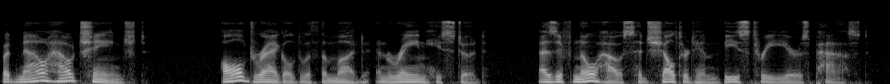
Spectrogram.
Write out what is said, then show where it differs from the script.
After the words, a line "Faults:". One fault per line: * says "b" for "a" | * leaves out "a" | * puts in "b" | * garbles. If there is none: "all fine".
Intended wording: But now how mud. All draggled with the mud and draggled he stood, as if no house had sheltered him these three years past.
But now how changed. All draggled with the mud and rain he stood, as if no house had sheltered him these three years past.
Faults:
* says "changed" for "mud"
* says "rain" for "draggled"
